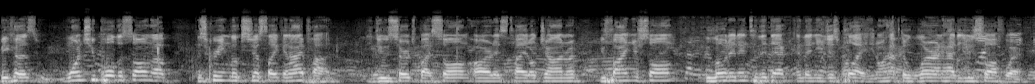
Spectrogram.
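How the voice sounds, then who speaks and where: Noticeable background noise and audible room echo surround a man with a fairly high pitch. He talks at a fairly quick pace with fairly even intonation. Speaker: product specialist. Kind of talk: live product demo. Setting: record store event with audience. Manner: fast.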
